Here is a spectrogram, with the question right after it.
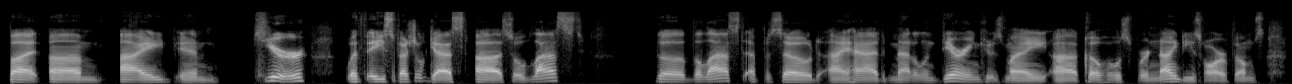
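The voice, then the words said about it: Sick-sounding voice. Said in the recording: “I'm a little sick, so if my voice sounds a little different than normally does, that's because it is”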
